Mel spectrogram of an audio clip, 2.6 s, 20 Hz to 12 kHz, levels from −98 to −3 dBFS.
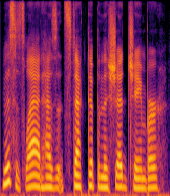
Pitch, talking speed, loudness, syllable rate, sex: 180 Hz, 235 wpm, -17 LUFS, 4.9 syllables/s, female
